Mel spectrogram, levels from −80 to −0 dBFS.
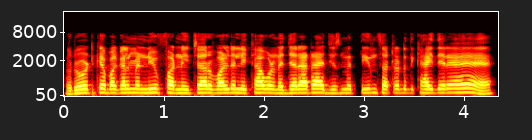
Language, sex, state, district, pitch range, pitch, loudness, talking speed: Hindi, male, Jharkhand, Garhwa, 170-180 Hz, 175 Hz, -14 LUFS, 275 wpm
